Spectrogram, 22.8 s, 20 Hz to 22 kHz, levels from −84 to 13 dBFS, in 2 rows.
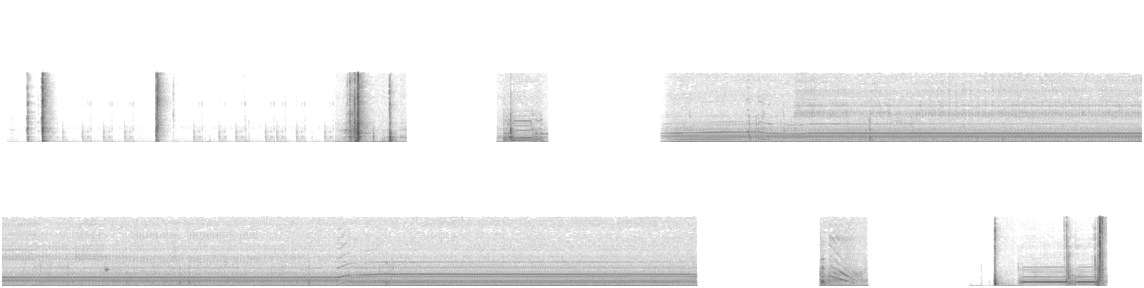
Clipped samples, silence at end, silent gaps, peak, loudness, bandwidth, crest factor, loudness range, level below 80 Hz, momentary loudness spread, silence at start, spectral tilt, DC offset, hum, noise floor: under 0.1%; 0.35 s; 4.06-4.94 s, 5.48-6.57 s, 18.36-19.56 s, 20.08-21.07 s; 0 dBFS; -36 LUFS; 11.5 kHz; 38 dB; 11 LU; -46 dBFS; 13 LU; 0.25 s; -1.5 dB/octave; under 0.1%; none; -63 dBFS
